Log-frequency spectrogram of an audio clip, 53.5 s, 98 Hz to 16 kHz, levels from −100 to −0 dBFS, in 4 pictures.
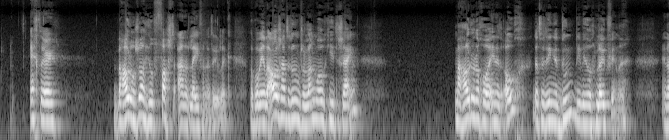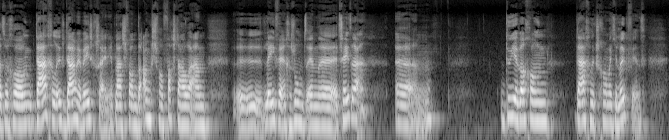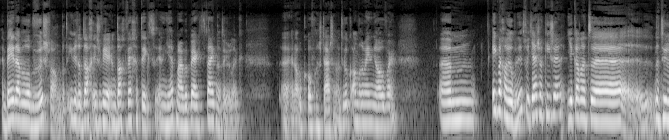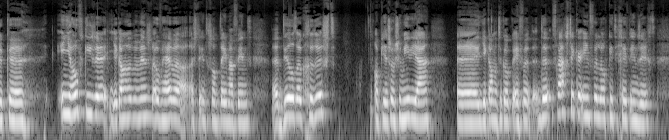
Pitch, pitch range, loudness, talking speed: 195 Hz, 180-210 Hz, -15 LUFS, 190 wpm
